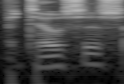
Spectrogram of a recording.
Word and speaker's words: ptosis: has a condition called ptosis, I believe it's called, or maybe just ptosis, maybe the P is silent, in which your eyelid is sort of draped over a little bit on one eye.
